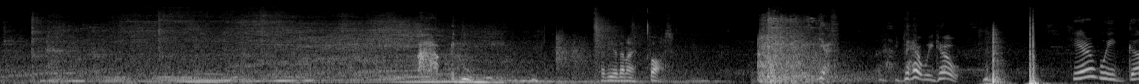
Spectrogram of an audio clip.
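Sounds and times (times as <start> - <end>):
heavy truck engine revving and driving off: 0.0 - 8.6
speech: 4.2 - 4.9, 6.0 - 6.8, 8.2 - 8.4, 9.0 - 10.0, 10.7 - 11.3.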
